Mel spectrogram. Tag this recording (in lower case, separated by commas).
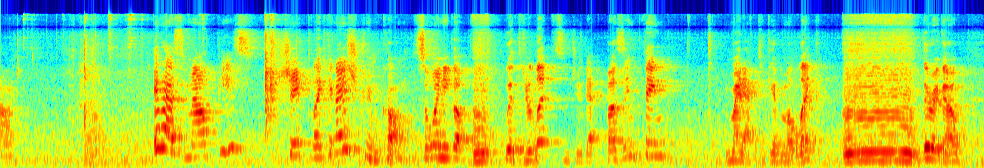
speech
